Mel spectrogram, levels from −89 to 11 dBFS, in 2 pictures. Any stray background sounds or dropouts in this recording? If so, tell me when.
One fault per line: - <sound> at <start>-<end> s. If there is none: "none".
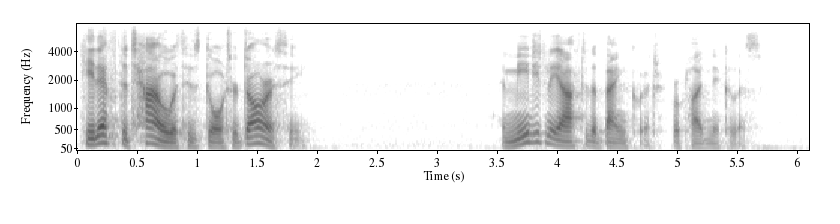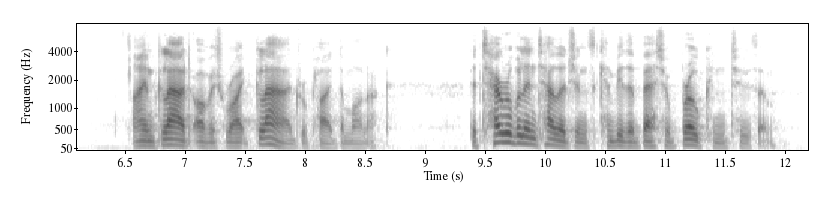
none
